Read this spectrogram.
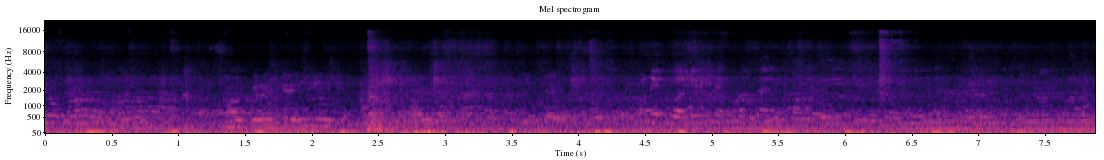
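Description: Several men and women chatter indistinctly indoors.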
